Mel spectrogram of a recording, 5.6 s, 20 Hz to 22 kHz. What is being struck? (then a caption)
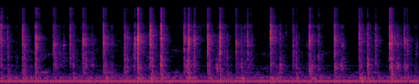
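Plastic computer keyboard. Long nails and fingertips rapidly press the hollow keys of a black plastic computer keyboard on a wooden desk, giving about 27 short, bright, clicky taps that stop almost instantly. A steady low hum runs underneath throughout.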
